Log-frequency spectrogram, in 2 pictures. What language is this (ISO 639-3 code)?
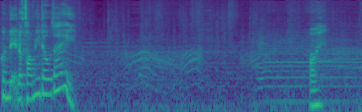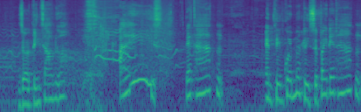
vie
